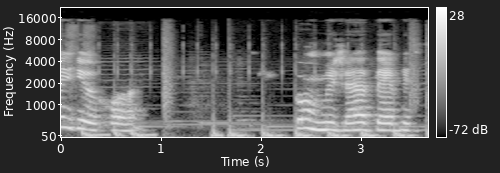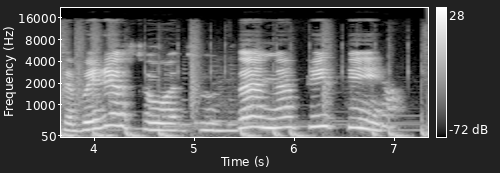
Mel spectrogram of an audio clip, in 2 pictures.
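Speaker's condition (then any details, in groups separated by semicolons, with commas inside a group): Ataxia after brain injury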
